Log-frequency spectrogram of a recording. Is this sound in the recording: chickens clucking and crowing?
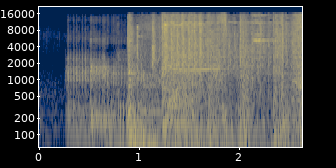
no

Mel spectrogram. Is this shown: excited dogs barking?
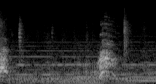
yes

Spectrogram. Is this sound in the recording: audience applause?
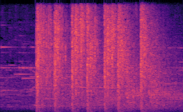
no

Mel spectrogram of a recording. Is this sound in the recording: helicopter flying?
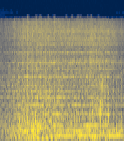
yes

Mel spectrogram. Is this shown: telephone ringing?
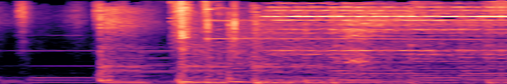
yes

